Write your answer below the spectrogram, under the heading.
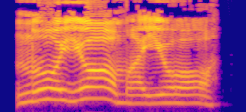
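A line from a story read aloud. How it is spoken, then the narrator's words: Moaning. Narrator (Russian): простонала Роза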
